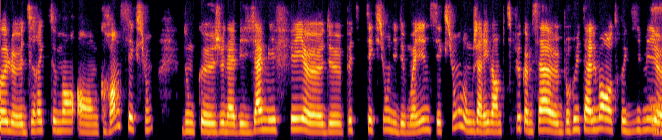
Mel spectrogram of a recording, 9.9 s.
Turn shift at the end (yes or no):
no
